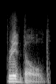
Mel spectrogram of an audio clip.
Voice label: "brindled", American

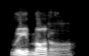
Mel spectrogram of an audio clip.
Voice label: "remodel", British

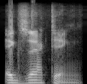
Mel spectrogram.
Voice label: "exacting", American

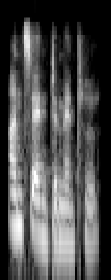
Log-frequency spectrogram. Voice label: "unsentimental", Indian

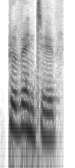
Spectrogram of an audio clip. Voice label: "preventive", Indian; Dictionary

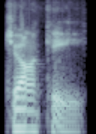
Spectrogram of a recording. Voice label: "jockey", American

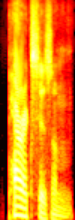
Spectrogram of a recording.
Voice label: "paroxysm", American

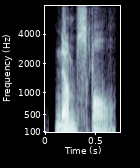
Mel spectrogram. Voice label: "numbskull", American

